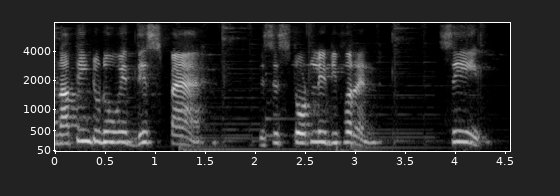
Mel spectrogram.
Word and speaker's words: pain: AIM, AIN together is pronounced as A. A. So, P plus A is pan.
